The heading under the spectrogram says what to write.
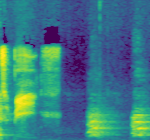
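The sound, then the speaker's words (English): A puppy barks in a handful of short, high-pitched yaps, a quick cluster at first and then two more separated by brief pauses. “The puppies out.”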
